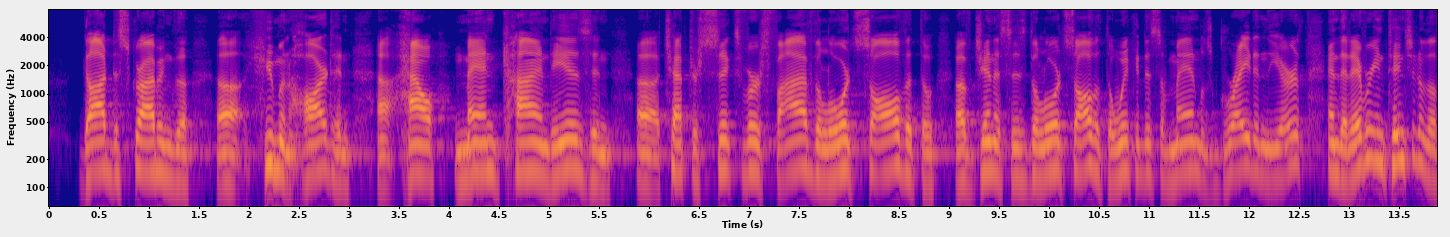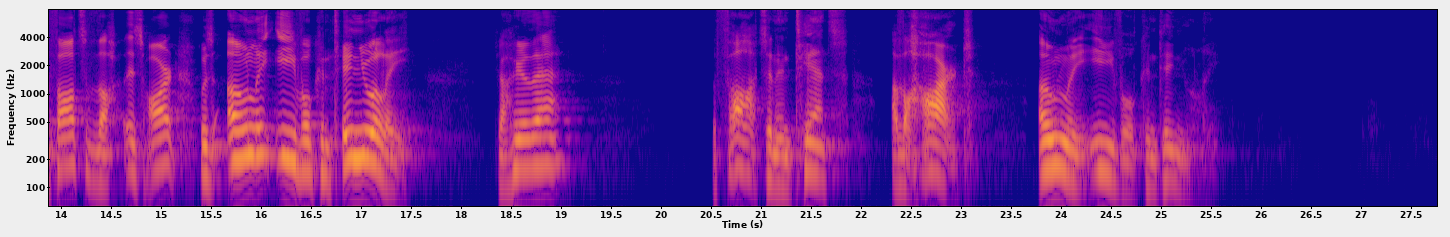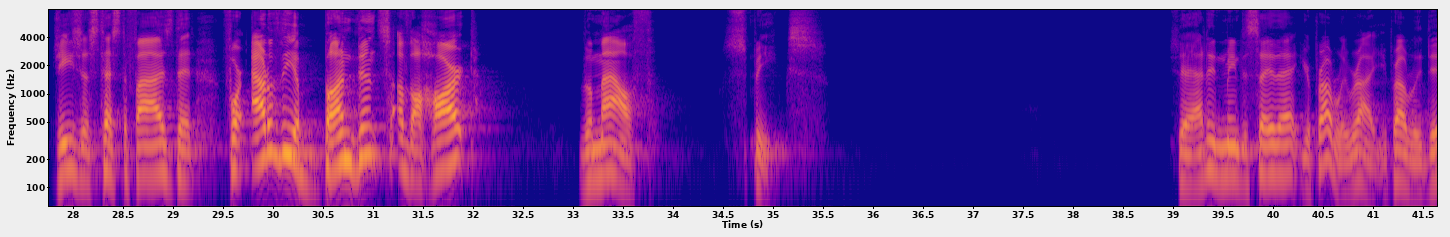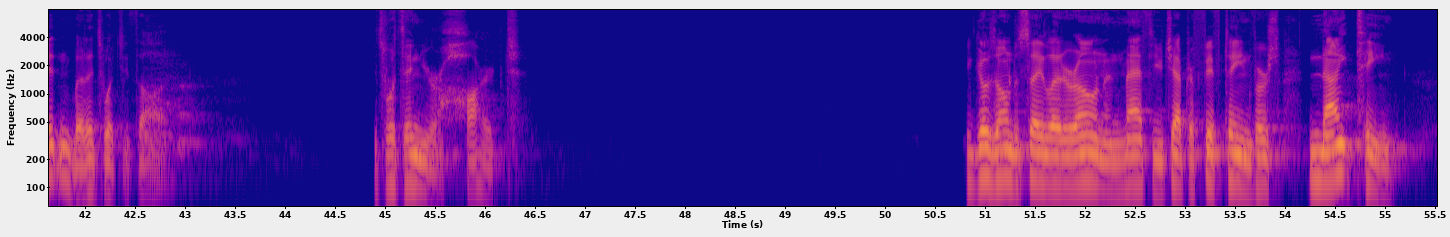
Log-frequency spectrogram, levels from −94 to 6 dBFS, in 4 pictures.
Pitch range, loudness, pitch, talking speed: 105-165 Hz, -27 LUFS, 140 Hz, 125 wpm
